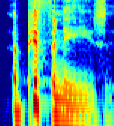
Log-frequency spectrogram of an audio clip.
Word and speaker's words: Epiphanes: weird dude antiochus epiphanes all right let me spell that for you a-n-t-i-o-c-h-u-s like antioch antiochus epiphanes e-p-i-p-h-a-n-e-s antiochus epiphanes now who was antiochus epiphanes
